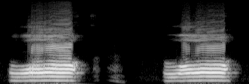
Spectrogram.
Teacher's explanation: یہ مستعلیہ بھی ہے اور مطبقہ بھی ہے، تو اس لیے یہ زیادہ پر ہوتا ہے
